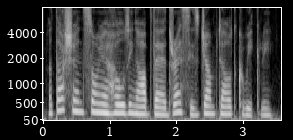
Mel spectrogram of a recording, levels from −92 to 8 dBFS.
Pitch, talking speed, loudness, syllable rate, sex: 210 Hz, 165 wpm, -15 LUFS, 5.1 syllables/s, female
